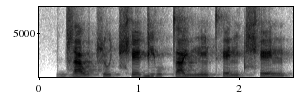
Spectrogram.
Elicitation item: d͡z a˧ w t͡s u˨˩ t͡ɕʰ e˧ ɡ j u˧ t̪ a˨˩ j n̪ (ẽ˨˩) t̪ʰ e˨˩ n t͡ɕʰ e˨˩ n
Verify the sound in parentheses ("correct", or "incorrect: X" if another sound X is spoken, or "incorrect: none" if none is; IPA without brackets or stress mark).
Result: incorrect: ĩ˨˩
